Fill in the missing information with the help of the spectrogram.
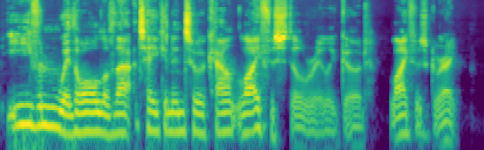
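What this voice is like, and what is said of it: Congested, sore-throated voice. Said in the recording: “my nose is a disgrace, and I've got a sore throat”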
